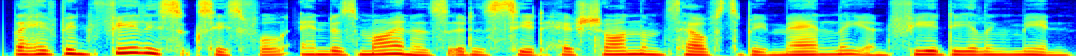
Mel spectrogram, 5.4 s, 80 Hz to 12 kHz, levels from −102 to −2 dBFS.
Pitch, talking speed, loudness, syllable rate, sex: 190 Hz, 235 wpm, -16 LUFS, 5.6 syllables/s, female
